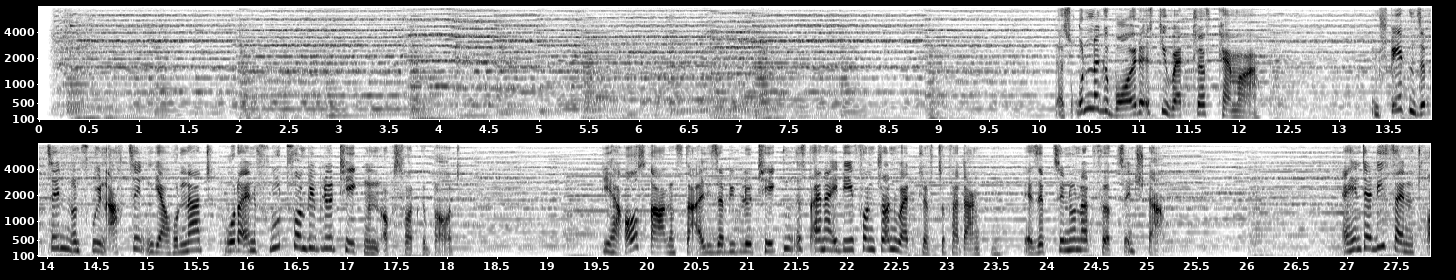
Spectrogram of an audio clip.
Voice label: German; Stonehenge Inner Circle Access

